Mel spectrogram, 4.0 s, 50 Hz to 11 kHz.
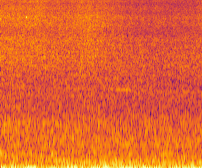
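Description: Scania P250 truck's diesel engine running and its tyres on a wet road, heard inside the cab as a steady low rumble with a hiss over it.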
